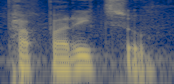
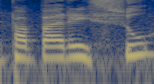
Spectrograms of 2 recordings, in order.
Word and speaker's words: Paparizou: Paparizzo. Eller det är inte Paparisso då, utan... Alltså, i Sverige så uttalar vi ju inte Z, vi säger zebra, eller hur?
